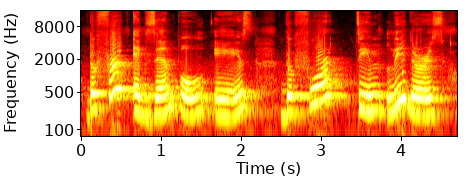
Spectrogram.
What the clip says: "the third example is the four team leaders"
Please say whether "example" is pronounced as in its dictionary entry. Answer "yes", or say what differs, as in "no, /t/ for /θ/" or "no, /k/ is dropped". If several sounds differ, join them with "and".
yes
